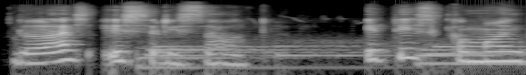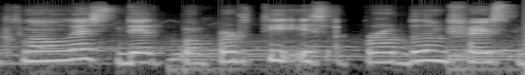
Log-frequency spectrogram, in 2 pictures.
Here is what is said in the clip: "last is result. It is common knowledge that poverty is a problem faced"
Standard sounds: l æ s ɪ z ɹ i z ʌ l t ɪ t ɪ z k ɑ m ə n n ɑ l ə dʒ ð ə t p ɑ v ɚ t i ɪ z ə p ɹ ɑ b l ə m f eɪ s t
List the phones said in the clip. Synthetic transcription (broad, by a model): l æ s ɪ s ɹ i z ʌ l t ɪ t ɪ s k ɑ m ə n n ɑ l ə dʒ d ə t p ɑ p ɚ t i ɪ s ə p ɹ ɑ b l ə m f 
